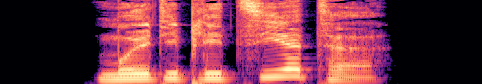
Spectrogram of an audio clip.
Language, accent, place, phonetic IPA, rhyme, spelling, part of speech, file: German, Germany, Berlin, [mʊltipliˈt͡siːɐ̯tə], -iːɐ̯tə, multiplizierte, adjective / verb, De-multiplizierte.ogg
- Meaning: inflection of multiplizieren: 1. first/third-person singular preterite 2. first/third-person singular subjunctive II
